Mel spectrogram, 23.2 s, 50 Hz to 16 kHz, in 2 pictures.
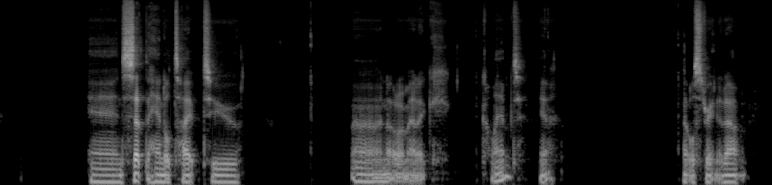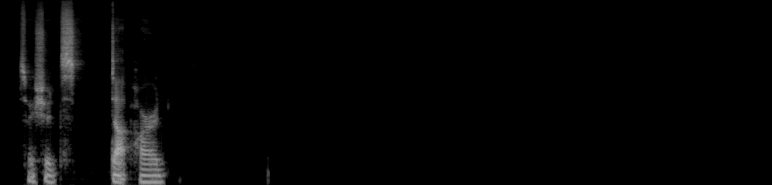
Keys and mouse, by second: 5.6-7.0 right drag, 8.0 g, 10.9-15.0 drag, 15.3 g, 17.5-20.1 drag, 20.2 g, 21.4-22.9 drag.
